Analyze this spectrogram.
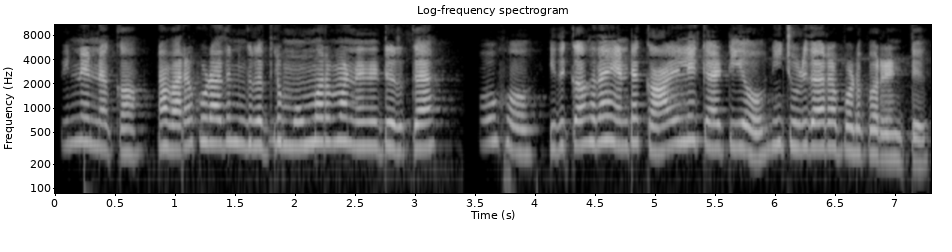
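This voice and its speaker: A woman's voice: very high-pitched, a little fast, bright, forceful tone. A woman voicing a cheeky, argumentative younger sister in a cartoon who needles her elder sister. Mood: needling.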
